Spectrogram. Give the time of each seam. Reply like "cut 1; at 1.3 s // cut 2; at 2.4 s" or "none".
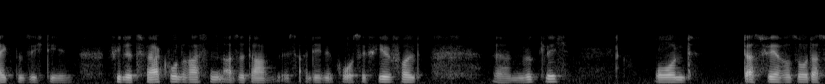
none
